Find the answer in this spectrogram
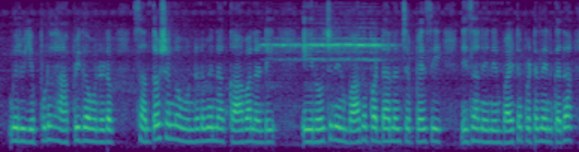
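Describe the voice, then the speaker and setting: A woman voicing a gentle, devoted middle-aged wife who reassures her husband softly. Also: mid-range voice, narrow, tinny audio, lightly acted.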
